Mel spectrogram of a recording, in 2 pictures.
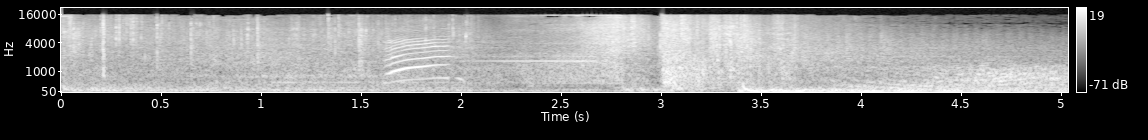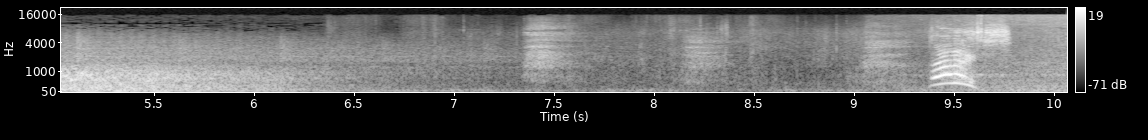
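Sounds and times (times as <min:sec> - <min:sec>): sudden crash: 0:02.3 - 0:07.3
deep heavy boom: 0:03.0 - 0:07.4.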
